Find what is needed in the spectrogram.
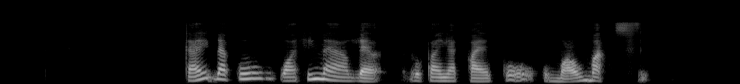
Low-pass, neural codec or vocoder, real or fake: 7.2 kHz; codec, 16 kHz, 0.5 kbps, FreqCodec, larger model; fake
